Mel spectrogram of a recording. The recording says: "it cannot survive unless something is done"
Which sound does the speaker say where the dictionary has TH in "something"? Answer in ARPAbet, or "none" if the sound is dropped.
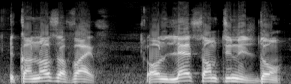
T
